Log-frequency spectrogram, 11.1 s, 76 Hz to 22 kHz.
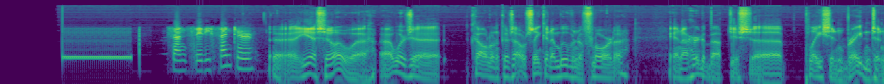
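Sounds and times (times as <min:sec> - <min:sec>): phone line click: 0:00.8 - 0:01.8
telephone tone: 0:00.8 - 0:01.8.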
